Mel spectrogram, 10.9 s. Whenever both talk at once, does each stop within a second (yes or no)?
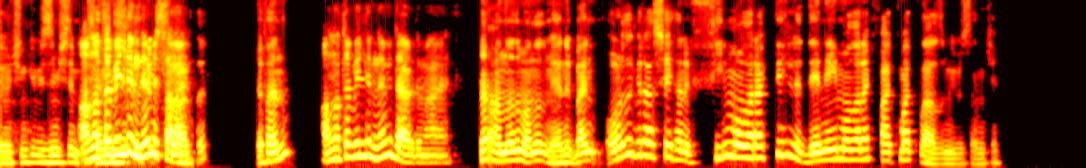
no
